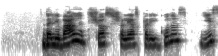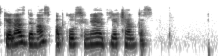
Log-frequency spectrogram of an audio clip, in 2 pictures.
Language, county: Lithuanian, Vilnius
